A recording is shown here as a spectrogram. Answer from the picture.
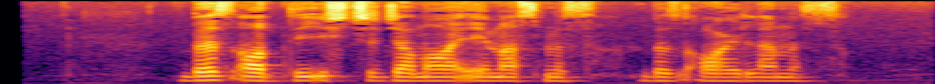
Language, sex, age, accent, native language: Uzbek, male, 19-29, Andijon, Uzbek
